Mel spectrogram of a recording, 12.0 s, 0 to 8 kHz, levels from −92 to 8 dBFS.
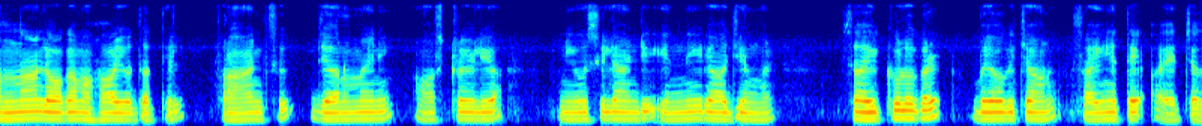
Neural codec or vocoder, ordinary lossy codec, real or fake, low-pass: none; Opus, 32 kbps; real; 7.2 kHz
